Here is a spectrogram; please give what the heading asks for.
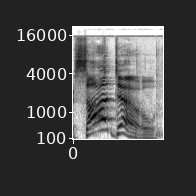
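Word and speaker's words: Sardo: I am the beloved 90s character Sado. Yes. No, from mister. Accent on the dough from Are which You Afraid of the intellectual Dark?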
